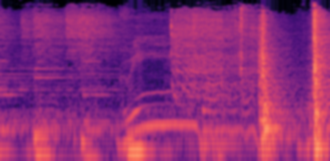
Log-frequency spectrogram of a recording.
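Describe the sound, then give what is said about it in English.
A door swings with a rising creak, then shuts with a couple of solid thunks, clear against a faint low background hum. “We've closed the chat room door”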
